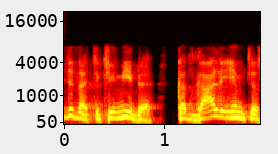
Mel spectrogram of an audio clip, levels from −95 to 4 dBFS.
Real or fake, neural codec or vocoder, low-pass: real; none; 7.2 kHz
